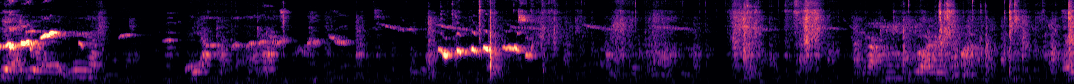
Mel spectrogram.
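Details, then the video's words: Two-month-old juvenile white-rumped shama practising song with rattles and whistles meant to provoke other shamas. Opens with a sharp whistled phrase, then scratchy rattling clicks and brief squeaky whistles, uneven and fast-paced throughout. "MURAI BATU TROTOL BELAJAR BUNYI - Ketrekan dan siulan murai trotol pancing emosi"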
